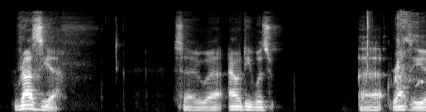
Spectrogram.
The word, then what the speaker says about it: Razzia: Audi raids so um apparently how I'm supposed to pronounce this in German is I say Razia so Audi was uh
